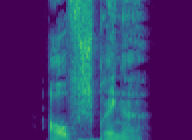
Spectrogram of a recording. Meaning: inflection of aufspringen: 1. first-person singular dependent present 2. first/third-person singular dependent subjunctive I
- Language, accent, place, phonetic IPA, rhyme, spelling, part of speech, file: German, Germany, Berlin, [ˈaʊ̯fˌʃpʁɪŋə], -aʊ̯fʃpʁɪŋə, aufspringe, verb, De-aufspringe.ogg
